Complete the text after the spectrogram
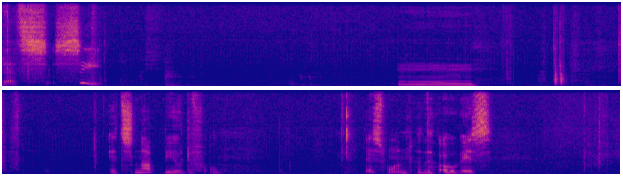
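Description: A sheet of paper crackles softly as it is peeled away and handled.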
